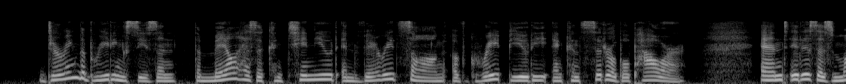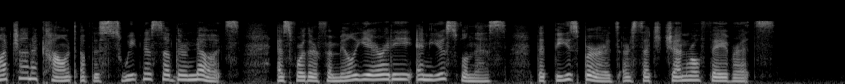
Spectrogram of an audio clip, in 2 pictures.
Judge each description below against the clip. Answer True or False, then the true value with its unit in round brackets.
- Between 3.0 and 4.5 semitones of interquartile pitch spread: False (5.1 semitones)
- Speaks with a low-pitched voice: False (185 Hz)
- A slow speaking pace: False (155 wpm)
